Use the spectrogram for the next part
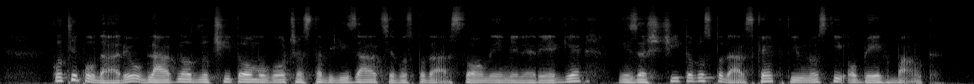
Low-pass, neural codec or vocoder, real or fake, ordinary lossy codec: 19.8 kHz; autoencoder, 48 kHz, 32 numbers a frame, DAC-VAE, trained on Japanese speech; fake; Opus, 32 kbps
